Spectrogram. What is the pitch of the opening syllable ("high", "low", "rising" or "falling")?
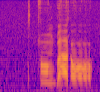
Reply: low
